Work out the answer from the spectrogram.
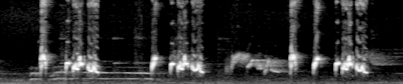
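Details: Red-whiskered bulbul singing in the morning, a lure recording meant to draw wild birds: short bursts of rich, rolling whistled notes in groups of two or three, with a thin steady tone underneath.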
